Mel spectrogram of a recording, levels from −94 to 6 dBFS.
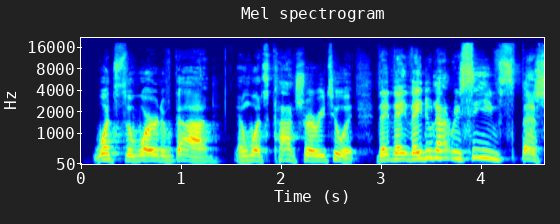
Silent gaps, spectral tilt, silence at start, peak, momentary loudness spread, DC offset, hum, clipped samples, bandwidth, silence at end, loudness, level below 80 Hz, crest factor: none; -3.5 dB/octave; 0.15 s; -10 dBFS; 7 LU; under 0.1%; none; under 0.1%; 18 kHz; 0 s; -28 LUFS; -88 dBFS; 20 dB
